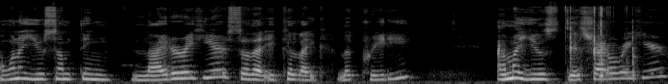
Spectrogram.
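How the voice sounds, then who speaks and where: Speaking with a Spanish accent, a woman uses lively intonation at a fairly high pitch and a fairly slow pace. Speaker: beginner makeup vlogger. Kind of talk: tutorial. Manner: casual, hesitant with many fillers.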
